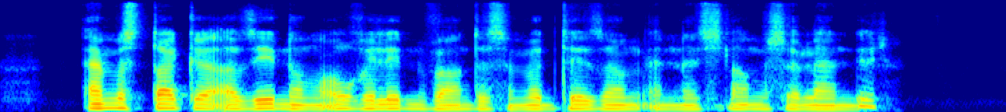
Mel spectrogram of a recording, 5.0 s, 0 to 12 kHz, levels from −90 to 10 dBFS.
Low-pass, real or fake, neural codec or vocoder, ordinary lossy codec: 10.8 kHz; fake; autoencoder, 48 kHz, 32 numbers a frame, DAC-VAE, trained on Japanese speech; AAC, 64 kbps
